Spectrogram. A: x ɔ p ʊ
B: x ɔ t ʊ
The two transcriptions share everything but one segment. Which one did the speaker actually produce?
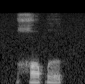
A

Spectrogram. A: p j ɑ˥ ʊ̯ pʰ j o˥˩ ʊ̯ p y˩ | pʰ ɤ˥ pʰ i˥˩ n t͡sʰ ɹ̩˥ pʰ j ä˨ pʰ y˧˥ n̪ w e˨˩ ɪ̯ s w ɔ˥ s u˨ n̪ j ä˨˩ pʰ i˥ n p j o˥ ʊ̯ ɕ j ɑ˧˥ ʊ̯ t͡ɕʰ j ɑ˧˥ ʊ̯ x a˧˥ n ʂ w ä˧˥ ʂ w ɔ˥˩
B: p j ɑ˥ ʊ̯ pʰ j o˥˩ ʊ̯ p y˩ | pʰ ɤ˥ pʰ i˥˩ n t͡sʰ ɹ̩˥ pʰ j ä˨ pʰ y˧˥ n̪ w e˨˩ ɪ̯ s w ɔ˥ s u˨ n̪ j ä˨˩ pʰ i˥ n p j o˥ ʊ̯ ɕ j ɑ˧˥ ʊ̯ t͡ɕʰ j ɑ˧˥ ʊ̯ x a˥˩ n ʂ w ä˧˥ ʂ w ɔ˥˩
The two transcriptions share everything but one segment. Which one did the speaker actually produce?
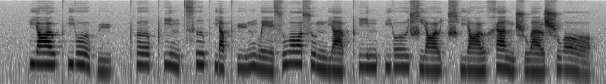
B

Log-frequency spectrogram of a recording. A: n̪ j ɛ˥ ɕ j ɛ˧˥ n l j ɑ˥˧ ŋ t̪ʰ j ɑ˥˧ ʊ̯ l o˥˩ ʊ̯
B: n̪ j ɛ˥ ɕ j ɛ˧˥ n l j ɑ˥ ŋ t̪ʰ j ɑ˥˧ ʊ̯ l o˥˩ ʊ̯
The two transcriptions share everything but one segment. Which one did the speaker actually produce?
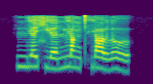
A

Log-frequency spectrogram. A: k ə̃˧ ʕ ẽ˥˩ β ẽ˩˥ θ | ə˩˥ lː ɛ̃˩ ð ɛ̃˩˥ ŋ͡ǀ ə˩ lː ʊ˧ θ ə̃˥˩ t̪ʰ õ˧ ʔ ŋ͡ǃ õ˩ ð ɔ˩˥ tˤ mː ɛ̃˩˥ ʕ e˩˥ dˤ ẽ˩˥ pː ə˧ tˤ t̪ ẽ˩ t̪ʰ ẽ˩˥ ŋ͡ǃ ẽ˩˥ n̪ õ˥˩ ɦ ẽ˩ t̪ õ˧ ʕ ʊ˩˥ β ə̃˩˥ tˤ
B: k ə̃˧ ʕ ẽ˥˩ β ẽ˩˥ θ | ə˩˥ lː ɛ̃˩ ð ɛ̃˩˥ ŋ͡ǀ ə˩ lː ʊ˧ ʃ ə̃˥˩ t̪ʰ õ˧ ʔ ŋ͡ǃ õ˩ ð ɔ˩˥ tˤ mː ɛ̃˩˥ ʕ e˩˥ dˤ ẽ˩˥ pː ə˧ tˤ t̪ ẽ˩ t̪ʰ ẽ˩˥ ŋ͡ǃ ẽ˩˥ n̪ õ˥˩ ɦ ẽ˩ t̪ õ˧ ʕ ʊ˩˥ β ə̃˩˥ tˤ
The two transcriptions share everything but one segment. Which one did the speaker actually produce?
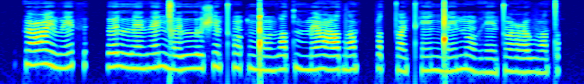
B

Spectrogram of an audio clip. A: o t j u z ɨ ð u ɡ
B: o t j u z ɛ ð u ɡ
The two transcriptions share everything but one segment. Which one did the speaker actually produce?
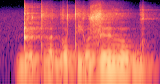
A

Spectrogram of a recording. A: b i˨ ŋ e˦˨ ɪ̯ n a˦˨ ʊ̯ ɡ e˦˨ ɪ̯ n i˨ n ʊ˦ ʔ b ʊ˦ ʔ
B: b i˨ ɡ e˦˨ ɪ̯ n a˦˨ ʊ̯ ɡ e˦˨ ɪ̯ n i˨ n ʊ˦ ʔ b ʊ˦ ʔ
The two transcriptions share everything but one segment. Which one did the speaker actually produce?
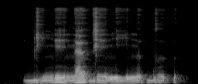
A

